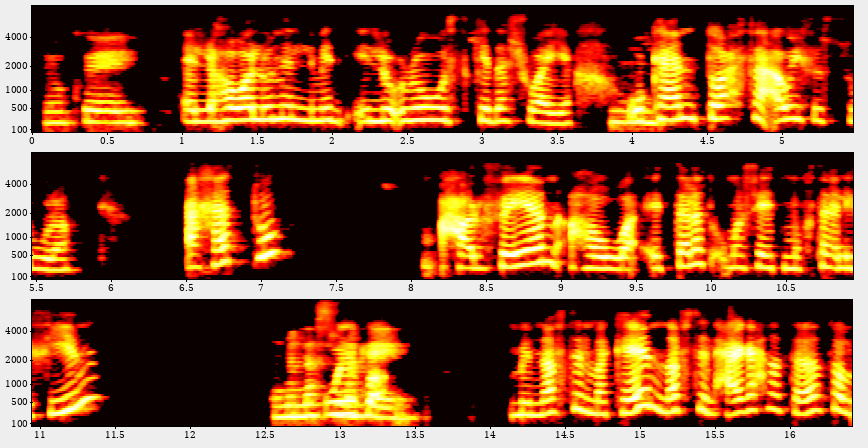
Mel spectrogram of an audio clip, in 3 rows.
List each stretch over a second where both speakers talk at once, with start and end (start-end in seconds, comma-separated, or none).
none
